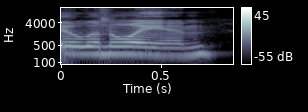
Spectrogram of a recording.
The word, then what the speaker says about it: Illinoisan: Illinoisan. But you say it right. Illinoisan. There's still a little S in there. I'm an sitting there Illinoisan. Minding its own business.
